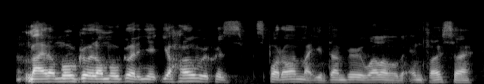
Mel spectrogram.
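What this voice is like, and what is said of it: New Zealand accent. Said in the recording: “how on earth have you not lost that New Zealand accent? Because you've been over there more than two decades”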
